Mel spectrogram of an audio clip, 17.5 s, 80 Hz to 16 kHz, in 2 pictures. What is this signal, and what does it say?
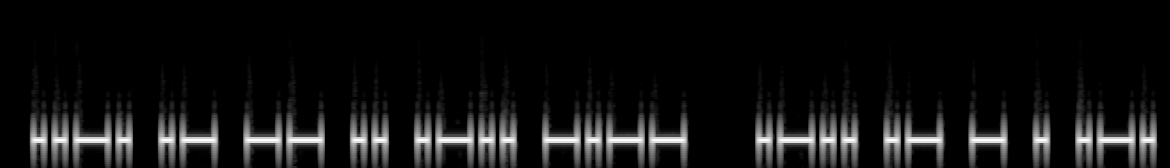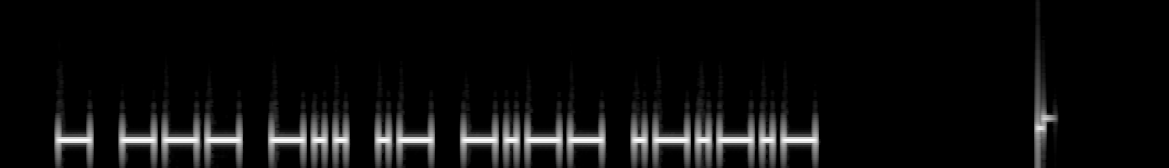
Morse code, heard as a keyed tone, about 15 wpm, 700 Hz. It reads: FAMILY LATER TODAY.
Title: Sentences from Top 1600 Words 15wpm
